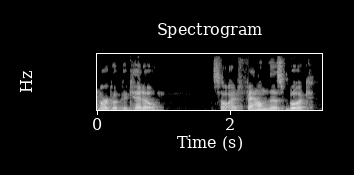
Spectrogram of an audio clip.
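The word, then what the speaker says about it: Checchetto: he was introduced as Marco Coquet oh so that's why I'm pronouncing it but I really like Marco Coquet oh he's done several of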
